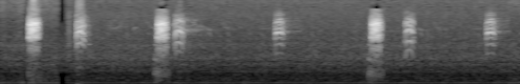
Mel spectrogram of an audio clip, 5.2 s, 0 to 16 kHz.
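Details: Common snipe from a 2020 recording, uttering sharp, scratchy high calls, often in quick pairs, spaced irregularly about a second or more apart, with faint background hiss.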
